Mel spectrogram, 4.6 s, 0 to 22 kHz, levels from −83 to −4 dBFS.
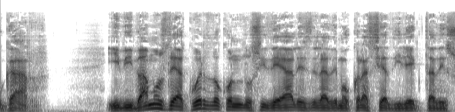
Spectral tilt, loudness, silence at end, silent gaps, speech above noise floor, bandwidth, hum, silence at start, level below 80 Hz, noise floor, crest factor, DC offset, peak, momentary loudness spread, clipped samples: -5.5 dB/octave; -15 LUFS; 0 s; none; 33 dB; 14 kHz; none; 0 s; -32 dBFS; -48 dBFS; 14 dB; under 0.1%; 0 dBFS; 5 LU; under 0.1%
